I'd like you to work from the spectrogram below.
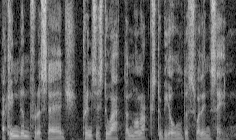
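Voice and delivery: Shakespearean English accent, rhotic R; original pronunciation. Shown as a demonstration. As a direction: Elizabethan original pronunciation reading. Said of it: "David the O P".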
